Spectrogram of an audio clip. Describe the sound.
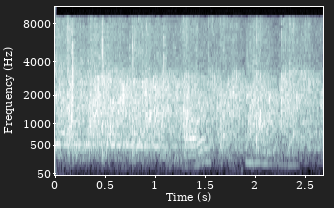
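An audience applauds with dense, steady clapping that fills the whole stretch at an even, fairly loud level, while a voice or two can be faintly heard underneath.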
